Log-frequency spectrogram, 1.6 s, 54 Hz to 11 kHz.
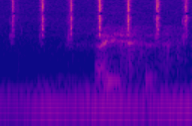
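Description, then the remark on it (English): A quiz countdown clock, with 49 seconds on it, ticks rapidly and evenly, about four crisp ticks per second, over a steady low electrical hum, with a brief murmur of voice partway through. “49 seconds on the clock.”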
